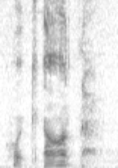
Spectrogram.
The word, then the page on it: whiky'an': Hupa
